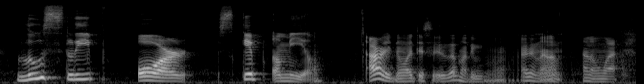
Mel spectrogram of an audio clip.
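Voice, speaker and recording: A woman with vocal fry and a fairly low pitch speaks at a moderate pace with long, frequent pauses. Her pitch swings very widely and her loudness shifts a lot. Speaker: podcast host. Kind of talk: casual chat.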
